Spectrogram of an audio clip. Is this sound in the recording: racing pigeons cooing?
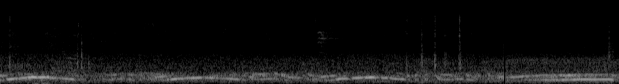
yes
